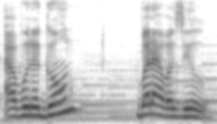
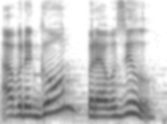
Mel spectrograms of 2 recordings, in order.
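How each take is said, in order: First: 'Would have' is reduced to a single word, 'woulda'. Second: The same.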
